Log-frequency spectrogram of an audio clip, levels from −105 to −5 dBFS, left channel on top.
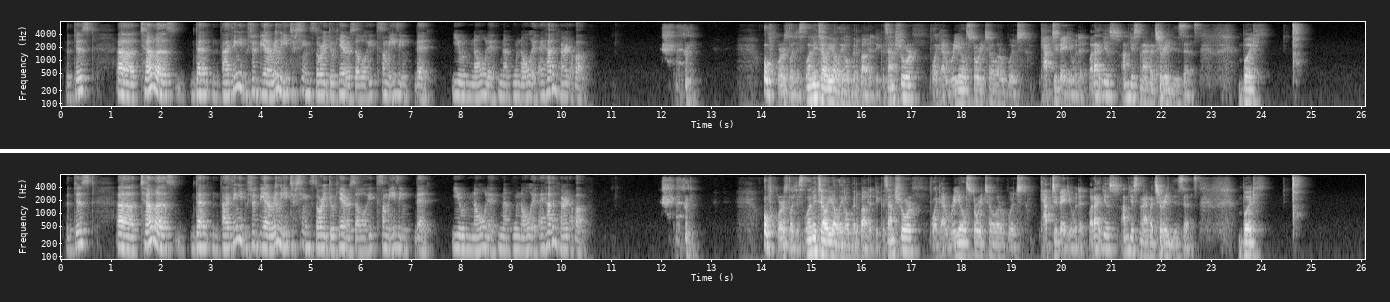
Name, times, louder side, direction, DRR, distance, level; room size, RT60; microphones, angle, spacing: voice 1, 0.1-7.3 7.8-10.5, right 1 dB, 20° right, -2 dB, 1.5 m, -26 dB
voice 2, 12.0-12.6 13.6-24.1, right 3 dB, 70° right, -1 dB, 2.4 m, -25 dB
9.8 x 9.1 x 2.5 m, 0.38 s
head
